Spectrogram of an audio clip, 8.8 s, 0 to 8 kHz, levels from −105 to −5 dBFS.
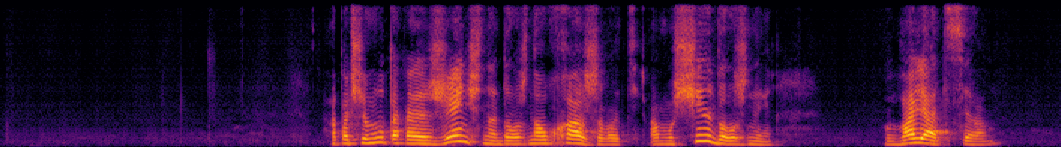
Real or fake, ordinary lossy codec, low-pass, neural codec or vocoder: fake; none; none; codec, 16 kHz, 4 kbps, FreqCodec, smaller model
